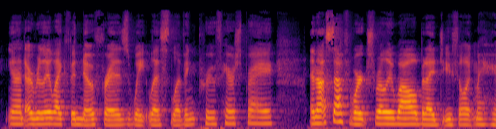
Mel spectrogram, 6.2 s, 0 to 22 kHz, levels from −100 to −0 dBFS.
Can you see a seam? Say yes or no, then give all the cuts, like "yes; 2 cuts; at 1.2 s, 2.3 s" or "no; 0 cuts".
yes; 1 cut; at 3.8 s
